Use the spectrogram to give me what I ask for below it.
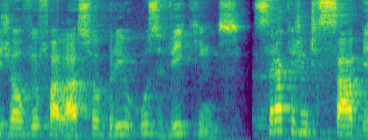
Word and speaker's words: viking: Então, o G é bem pronunciado, diferente do inglês, onde o G some. Em nórdico antigo você pronuncia viking, tá?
